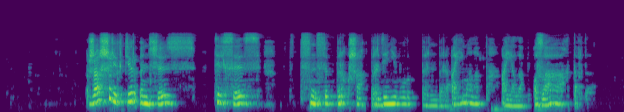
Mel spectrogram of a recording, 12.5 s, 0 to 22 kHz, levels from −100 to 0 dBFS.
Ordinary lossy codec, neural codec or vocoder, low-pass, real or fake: none; none; 7.2 kHz; real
